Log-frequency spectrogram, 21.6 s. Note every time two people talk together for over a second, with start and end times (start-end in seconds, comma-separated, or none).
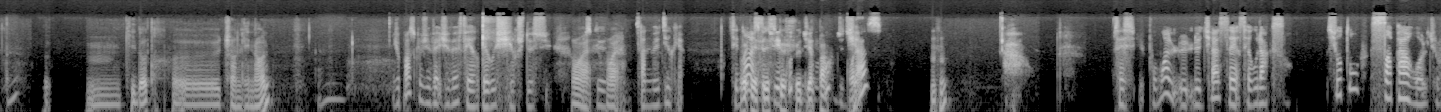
11.1-12.9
